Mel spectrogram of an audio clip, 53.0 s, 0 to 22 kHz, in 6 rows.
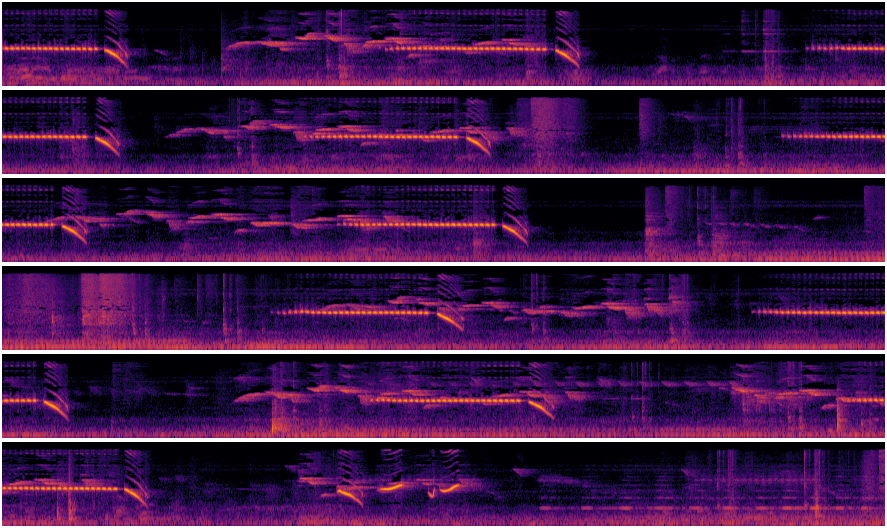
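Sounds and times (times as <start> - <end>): bird whistling with downward slur: 8.1 - 10.0, 16.7 - 18.5, 21.4 - 22.9, 29.2 - 31.1, 34.0 - 36.0, 39.0 - 40.9
bird chattering notes: 29.2 - 31.2, 38.3 - 42.0, 42.6 - 45.6.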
